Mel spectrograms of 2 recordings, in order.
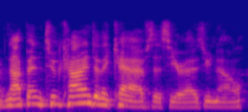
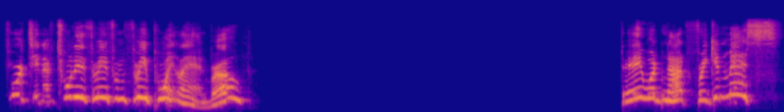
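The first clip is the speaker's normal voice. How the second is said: exasperated; 8 semitones higher than usual. Real, not acted. Disbelief at opponent shooting.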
